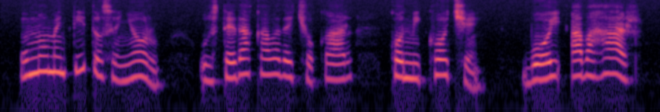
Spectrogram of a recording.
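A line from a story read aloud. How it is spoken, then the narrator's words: Exclamation. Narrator (Spanish): Isabel exclamó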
